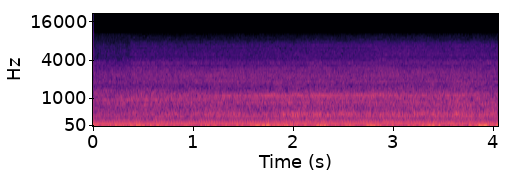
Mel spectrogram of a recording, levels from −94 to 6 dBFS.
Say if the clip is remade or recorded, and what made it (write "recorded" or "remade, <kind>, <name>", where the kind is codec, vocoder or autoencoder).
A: recorded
